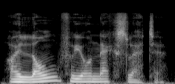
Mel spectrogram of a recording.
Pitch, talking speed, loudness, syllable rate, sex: 125 Hz, 205 wpm, -16 LUFS, 4.4 syllables/s, male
